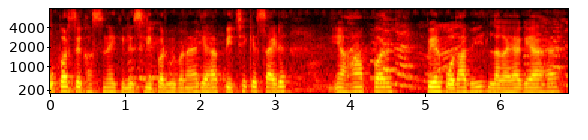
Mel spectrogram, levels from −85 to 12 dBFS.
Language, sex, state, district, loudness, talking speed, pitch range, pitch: Hindi, male, Jharkhand, Palamu, -18 LUFS, 180 wpm, 145-160 Hz, 150 Hz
